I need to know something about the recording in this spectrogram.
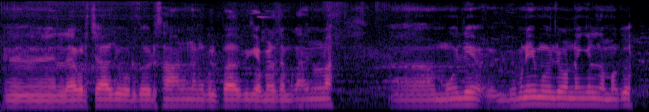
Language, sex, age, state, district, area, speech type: Malayalam, male, 45-60, Kerala, Kottayam, rural, spontaneous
